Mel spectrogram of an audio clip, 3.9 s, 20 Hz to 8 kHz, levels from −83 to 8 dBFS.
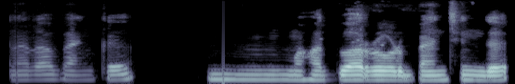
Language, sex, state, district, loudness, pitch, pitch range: Kannada, male, Karnataka, Belgaum, -20 LUFS, 125 Hz, 125-130 Hz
